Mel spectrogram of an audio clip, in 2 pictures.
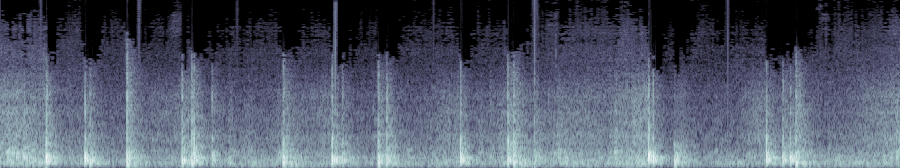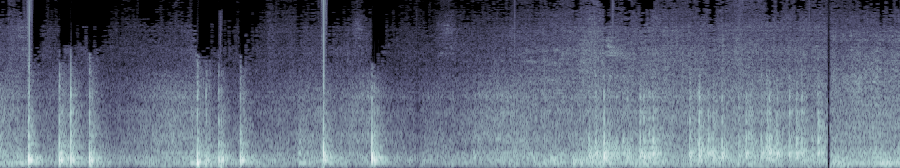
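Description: Fireworks display: an irregular series of sharp bangs from bursting shells, one or two a second. About three-quarters of the way through, the single bangs give way to a denser, steadier stream of small bangs.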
